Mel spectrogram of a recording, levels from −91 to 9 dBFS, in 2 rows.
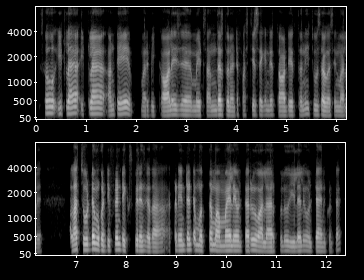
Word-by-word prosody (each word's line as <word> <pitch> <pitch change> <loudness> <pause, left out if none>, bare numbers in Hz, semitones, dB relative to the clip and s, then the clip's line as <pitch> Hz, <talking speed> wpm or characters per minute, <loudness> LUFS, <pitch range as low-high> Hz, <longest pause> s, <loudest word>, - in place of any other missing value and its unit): So, 165 - -1 0.3
ఇట్లా, 155 -1 +1 0.2
ఇట్లా 150 +3 +1 0.3
అంటే, 130 +3 -4 0.4
మరి 115 0 -10
మీ 115 - -12 0.2
కాలేజా 125 +2 +1 0.2
మేట్సందరితోనూ 120 0 -1
అంటే, 130 +4 -15
first - - -18
year, 125 - -6
second 125 +1 -7
year, 125 0 -9
third 115 0 -1
ఇయర్‌తోని 120 +4 -6
చూసావా 120 -3 0
సినిమాలే. 110 -2 -9 0.6
అలా - - +8
చూడ్డం 150 +3 +6
ఒక 140 - +3
డిఫరెంట్ 155 +3 +2
ఎక్స్‌పీరియన్స్ 130 -2 -1
గదా! 115 -1 0 0.3
అక్కడెంటంటే 140 +3 +1
మొత్తం 150 +3 0
అమ్మాయిలే 130 +1 +5
ఉంటారు, 130 +3 +1
వాళ్ళ 115 -1 +1
అరుపులు, 120 +3 -8
ఈలలు 120 +2 -2
ఉంటాయనుకుంటా. 115 -1 -5
125 Hz, 150 wpm, -25 LUFS, 115-135 Hz, 0.6 s, అలా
